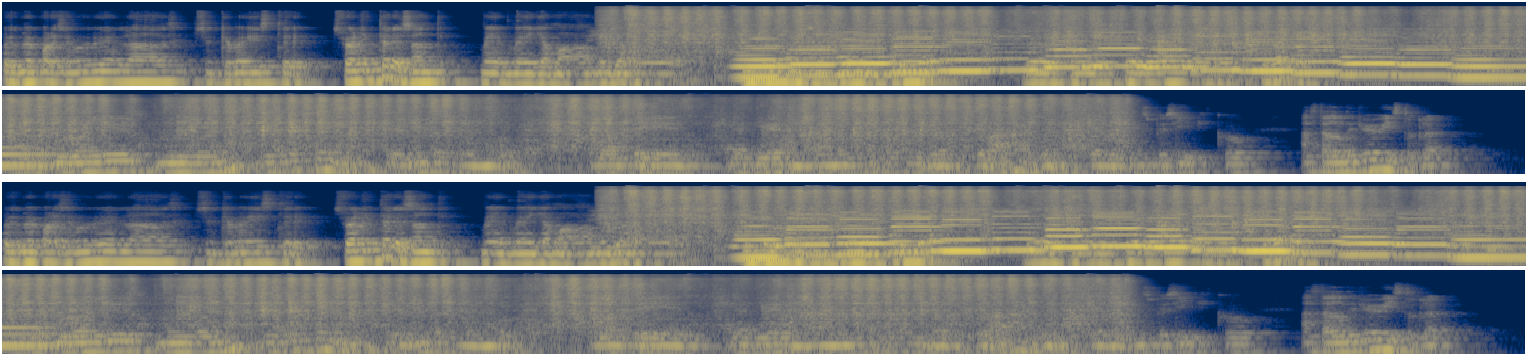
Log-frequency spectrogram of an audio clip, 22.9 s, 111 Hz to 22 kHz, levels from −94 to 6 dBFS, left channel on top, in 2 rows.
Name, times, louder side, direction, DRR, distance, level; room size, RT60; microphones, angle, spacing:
voice 1, 0.0-5.1 5.5-7.0 7.6-9.8, left 1 dB, 75° left, 2 dB, 0.5 m, -25 dB
voice 2, 4.4-4.8 11.4-15.3 15.8-20.8 21.2-22.2, left 1 dB, 40° left, -1 dB, 0.7 m, -32 dB
sound 1, 4.4-19.9, right 1 dB, 5° right, 1.0 m, -24 dB
Wind instrument woodwind instrument, 5.3-11.9, right 1 dB, 35° right, 0.5 m, -18 dB
2.5 x 2.0 x 3.6 m, 0.62 s
head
